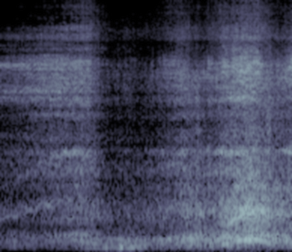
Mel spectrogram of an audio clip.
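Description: Electric Cyberquad ATV accelerating at full power in its top speed mode, a steady motor whine with mechanical drivetrain noise that swells louder toward the end, no talking.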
